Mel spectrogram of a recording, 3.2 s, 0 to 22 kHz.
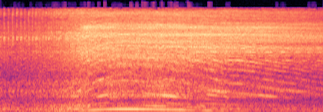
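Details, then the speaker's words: Toyota Vios gives a thin whine that rises and falls with quick revs around 1,000–3,000 rpm; the owner had already replaced the alternator bearing, water pump and tensioner, and the noise is traced to the transmission, where the transmission oil pan is deformed. "natin wala yan dito dito yan sa may transmission so titingnan natin ano yung problema"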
